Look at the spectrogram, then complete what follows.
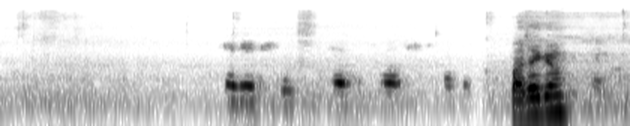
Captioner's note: radio chatter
